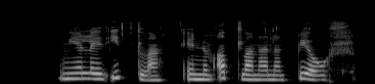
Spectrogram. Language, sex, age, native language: Icelandic, female, 11, Icelandic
